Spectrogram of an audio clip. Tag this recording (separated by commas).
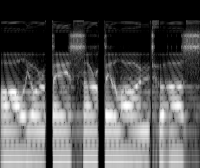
Speech, Human voice, Speech synthesizer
